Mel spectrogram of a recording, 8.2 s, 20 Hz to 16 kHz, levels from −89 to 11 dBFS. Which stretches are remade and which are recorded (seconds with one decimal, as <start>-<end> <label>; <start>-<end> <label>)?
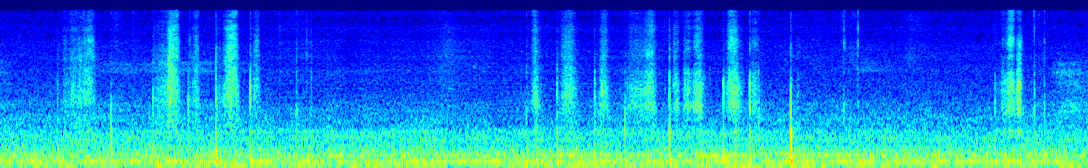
0.0-2.0 recorded; 2.0-5.6 remade; 5.6-8.2 recorded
